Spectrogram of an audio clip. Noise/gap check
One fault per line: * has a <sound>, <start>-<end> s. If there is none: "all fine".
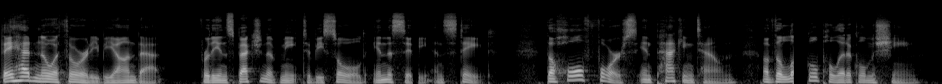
* has a dropout, 4.1-4.2 s
* has a dropout, 7.9-8.1 s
